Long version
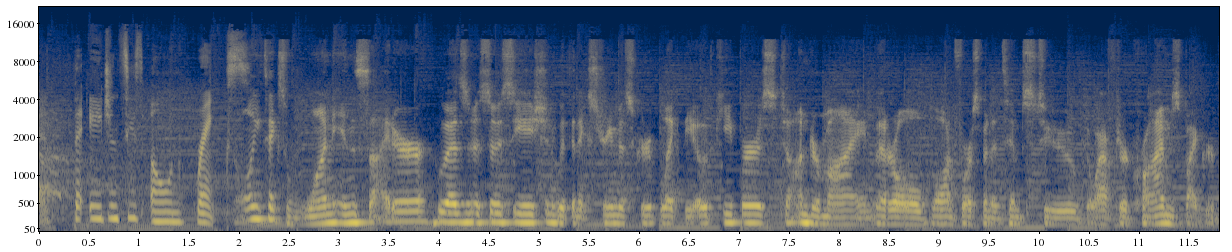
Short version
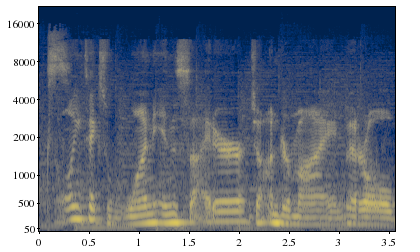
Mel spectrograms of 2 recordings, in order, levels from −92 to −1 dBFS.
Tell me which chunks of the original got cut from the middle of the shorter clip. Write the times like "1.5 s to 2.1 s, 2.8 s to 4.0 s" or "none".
3.9 s to 7.4 s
